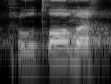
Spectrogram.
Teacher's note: ہا کو حلق سے ادا کریں گے، تو کو موٹا کر کے پڑھیں گے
